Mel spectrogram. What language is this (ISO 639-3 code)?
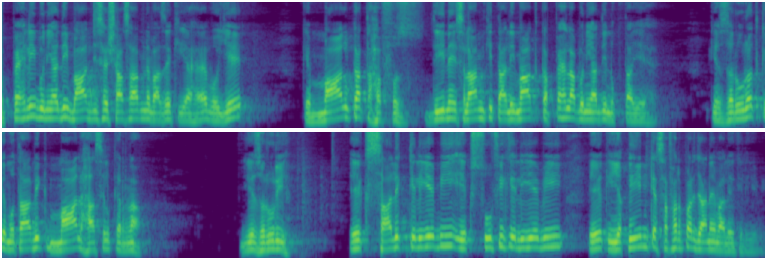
urd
